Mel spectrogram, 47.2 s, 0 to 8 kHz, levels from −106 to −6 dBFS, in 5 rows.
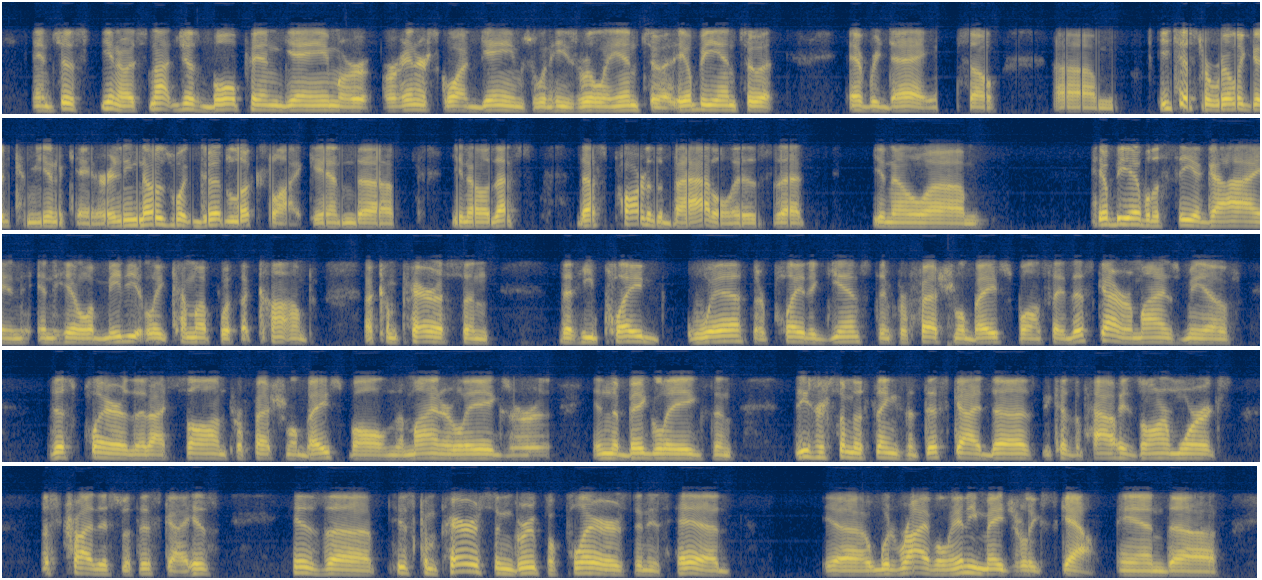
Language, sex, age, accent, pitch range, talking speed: English, male, 50-69, American, 110-135 Hz, 190 wpm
